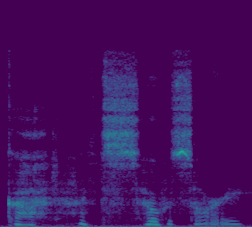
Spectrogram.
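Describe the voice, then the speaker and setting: A young woman playing a snappy tsundere tutor in an audio role-play, who goes from sharp scolding to halting, breathy, remorseful near-whispers. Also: fairly high pitch. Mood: soft, remorseful.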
